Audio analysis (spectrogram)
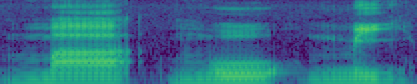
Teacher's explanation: میم کی ادائیگی میں اس بات کا خیال رکھا جائے کہ غنہ ہونا نہ پائے۔ ما مو می، بغیر غننے کے اس کو ادا کیا جائے گا۔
